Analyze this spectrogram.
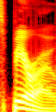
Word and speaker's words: Spiro: It's pronounced Spiro. It's a Greek name.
